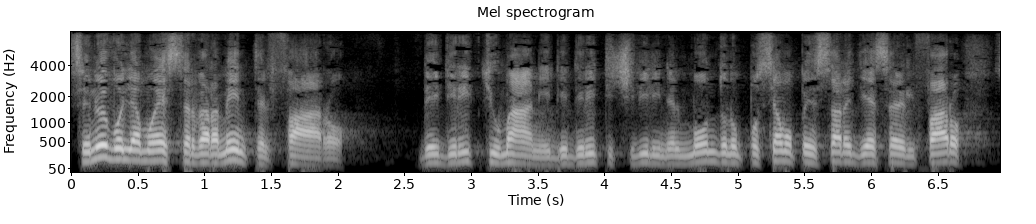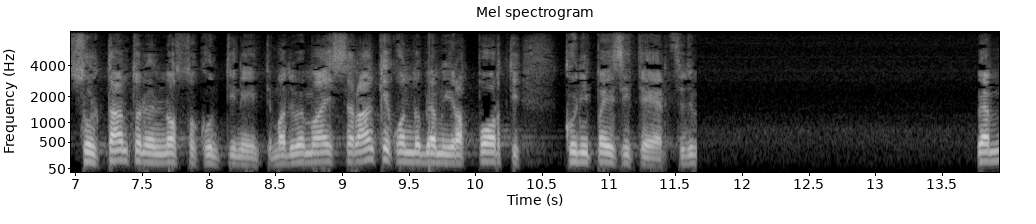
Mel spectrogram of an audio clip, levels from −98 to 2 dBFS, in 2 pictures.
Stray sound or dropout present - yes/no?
no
